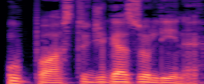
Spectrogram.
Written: posto de gasolina

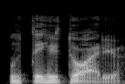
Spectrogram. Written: territorio

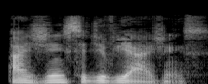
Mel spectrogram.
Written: agencia de viagens

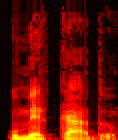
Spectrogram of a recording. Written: mercado

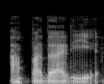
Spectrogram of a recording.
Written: padaria

